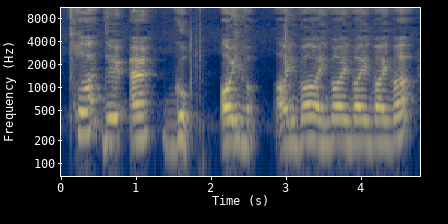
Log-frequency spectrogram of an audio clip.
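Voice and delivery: loud count into a repeated rallying cry; excited countdown. Real, not acted. Live countdown cheering viewers on.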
